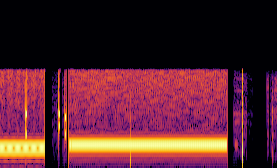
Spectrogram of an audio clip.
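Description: A telephone line tone during a call transfer: a steady low tone, a brief gap with two short blips, then a longer sustained tone that cuts off, followed by a single click and near silence.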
